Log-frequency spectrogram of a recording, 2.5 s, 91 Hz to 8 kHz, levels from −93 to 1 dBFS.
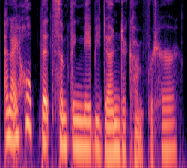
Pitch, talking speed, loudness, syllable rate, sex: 165 Hz, 265 wpm, -20 LUFS, 6.4 syllables/s, female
